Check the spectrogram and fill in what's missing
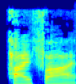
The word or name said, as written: hi-fi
